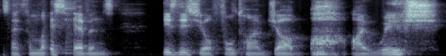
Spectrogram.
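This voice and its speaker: Very deep-voiced Australian man. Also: a little slow, husky. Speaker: ASMR roleplay streamer. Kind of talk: casual livestream chat answering listener questions.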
